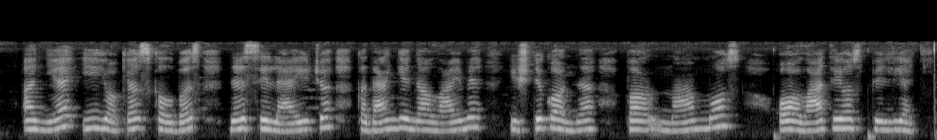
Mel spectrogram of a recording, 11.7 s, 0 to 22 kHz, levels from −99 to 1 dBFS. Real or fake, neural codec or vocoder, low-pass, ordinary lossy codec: real; none; 7.2 kHz; AAC, 48 kbps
